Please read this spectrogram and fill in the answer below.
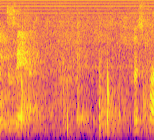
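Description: Brief low talk, then two sharp taps about a second and a second and a half in, over a quiet murmur of voices.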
